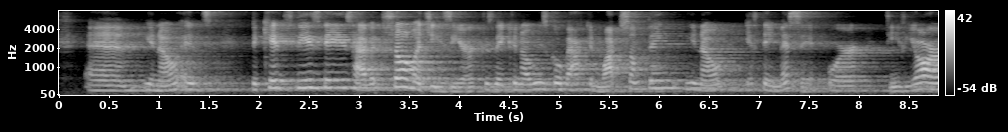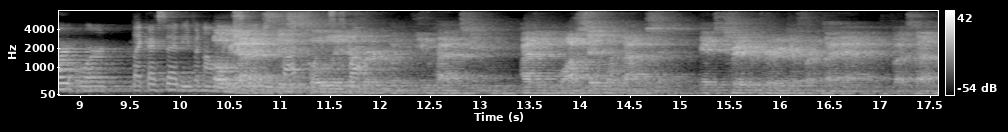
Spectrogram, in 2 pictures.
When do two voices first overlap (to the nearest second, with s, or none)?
10 s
